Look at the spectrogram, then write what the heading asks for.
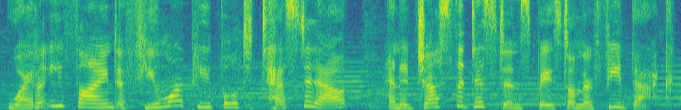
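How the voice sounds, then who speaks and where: A woman's voice: high-pitched, lively intonation, moderate pace, loud music behind the voice. A woman voicing a confident, fiery and good-humoured warrior champion in a video game, assured and playful. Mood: considered. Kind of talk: video game character acting.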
